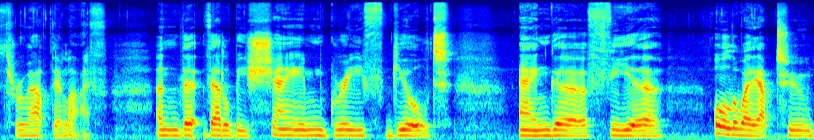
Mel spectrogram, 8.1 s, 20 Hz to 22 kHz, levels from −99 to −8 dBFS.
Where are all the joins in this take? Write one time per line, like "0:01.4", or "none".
none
